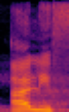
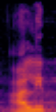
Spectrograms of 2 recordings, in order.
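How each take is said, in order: First: The word ends with a breathy f sound. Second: The word ends with a p sound. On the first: The speaker calls it right. "bukan alip tapi pakai F ... ada anginnya ya" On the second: The speaker calls it wrong. "sering dibaca tertukar dengan huruf P"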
